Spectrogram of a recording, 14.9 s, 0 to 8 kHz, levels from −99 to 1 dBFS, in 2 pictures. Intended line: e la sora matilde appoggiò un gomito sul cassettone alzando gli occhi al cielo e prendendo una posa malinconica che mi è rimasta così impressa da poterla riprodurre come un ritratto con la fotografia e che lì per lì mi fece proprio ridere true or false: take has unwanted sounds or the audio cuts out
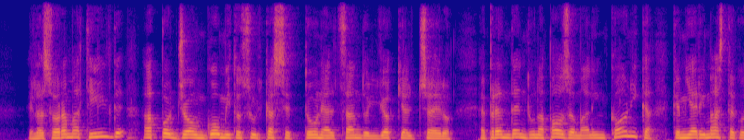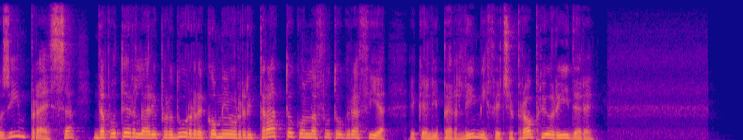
false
